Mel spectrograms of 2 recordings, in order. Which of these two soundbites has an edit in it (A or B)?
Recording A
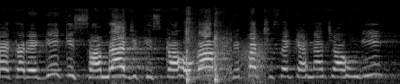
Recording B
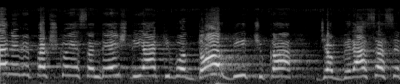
A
